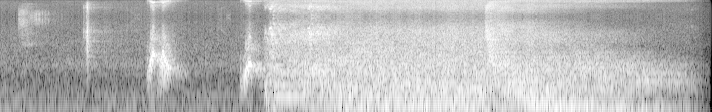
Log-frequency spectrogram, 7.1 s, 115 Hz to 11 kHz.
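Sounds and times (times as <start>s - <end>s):
weapons firing: 1.5s - 5.9s.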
